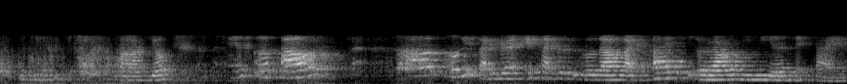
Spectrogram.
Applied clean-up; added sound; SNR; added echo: neural separator model SepFormer DNS4.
